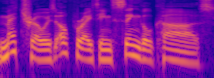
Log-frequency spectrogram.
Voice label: announcements, male

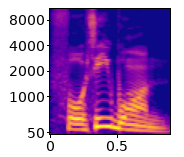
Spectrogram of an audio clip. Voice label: announcements male

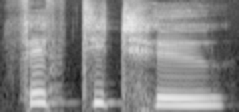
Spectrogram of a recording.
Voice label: announcements female

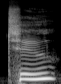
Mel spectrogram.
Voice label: announcements female

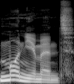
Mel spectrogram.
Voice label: announcements male

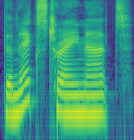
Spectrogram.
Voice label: announcements, female

